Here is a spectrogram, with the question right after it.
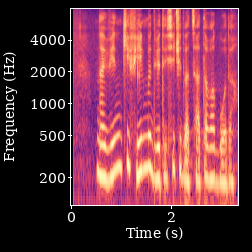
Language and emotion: Russian, neutral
